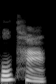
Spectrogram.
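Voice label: "buka", Taiwan Mandarin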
